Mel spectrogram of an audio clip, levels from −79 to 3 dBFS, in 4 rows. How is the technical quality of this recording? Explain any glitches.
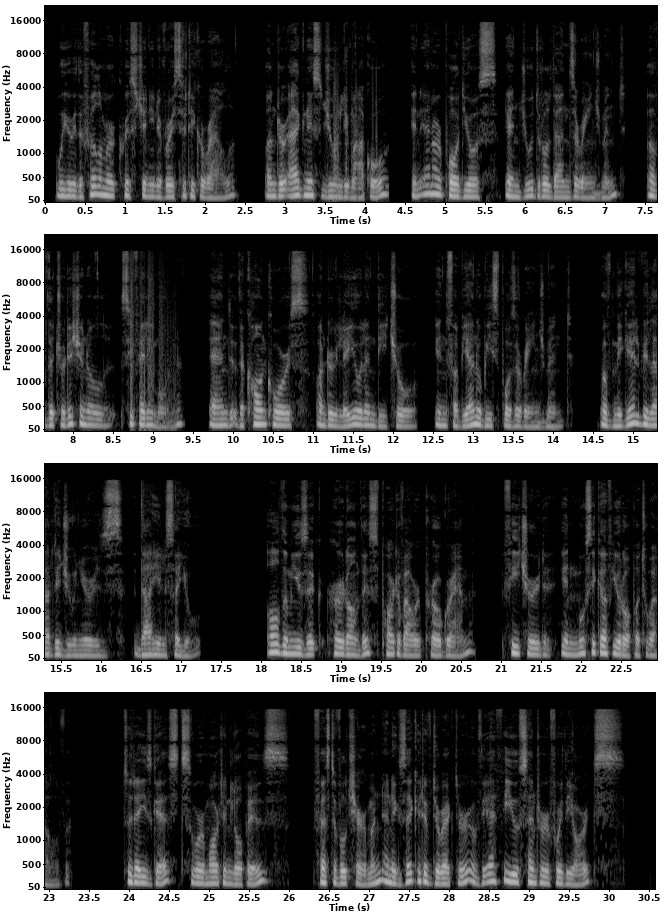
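The recording is marred by two bursts of loose connector crackle, from 3.61 to 4.16 s and from 8.59 to 9.31 s, the second falling between "arrangement of the traditional" and "and the concourse under". A worn contact in the signal path keeps making and breaking, chopping the speech and adding pops from any DC offset. Each burst sounds like irregular scratching. The waveform shows jagged dropouts and spikes, and the spectrogram shows scattered broadband vertical streaks.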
